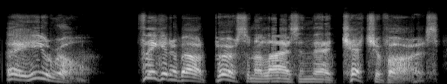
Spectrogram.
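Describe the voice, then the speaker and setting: Raspy, swaggering rogue. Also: male voice, fairly high pitch, wildly swooping pitch, a little slow, bright, forceful tone, dry recording, full character voice. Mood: playful, cocky. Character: cocky, swaggering roguish pirate-style buddy. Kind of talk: video game character acting.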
